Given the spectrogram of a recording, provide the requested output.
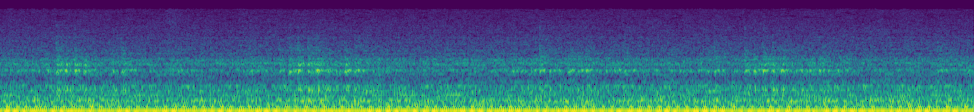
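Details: Bathroom exhaust fan: steady hum with light fluttery rattle-buzz swelling and fading about once a second, intermittent, returned days after a service visit; a deep humming had also grown louder over months.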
